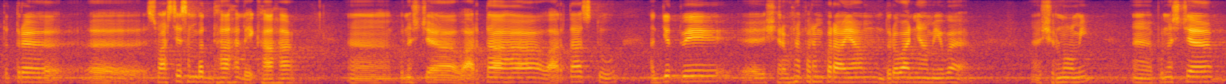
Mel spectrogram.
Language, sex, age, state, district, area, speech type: Sanskrit, male, 18-30, Andhra Pradesh, Guntur, urban, spontaneous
